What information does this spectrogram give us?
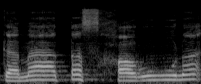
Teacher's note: را پر پیش را کو پر کر کے پڑھیں گے، کما تسخرون، یہاں وقف کریں گے تو کما تسخرون پڑھا جائے گا۔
